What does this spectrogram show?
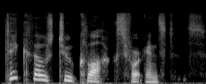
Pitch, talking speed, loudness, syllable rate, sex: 170 Hz, 175 wpm, -20 LUFS, 4.6 syllables/s, male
